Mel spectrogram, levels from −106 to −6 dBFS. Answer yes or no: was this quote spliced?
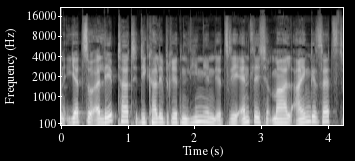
yes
